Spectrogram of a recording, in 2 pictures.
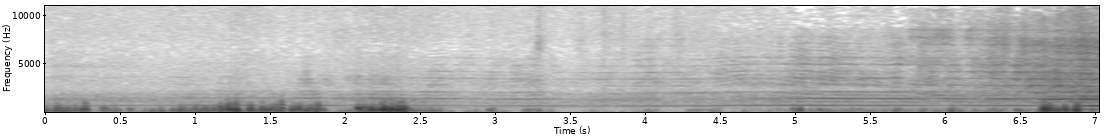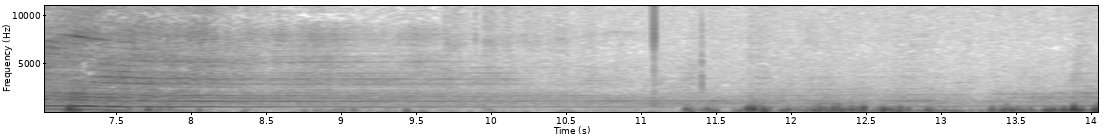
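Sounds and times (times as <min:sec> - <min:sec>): electric motor whining: 0:00.0 - 0:14.0
wind thumps on microphone: 0:11.2 - 0:14.0.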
